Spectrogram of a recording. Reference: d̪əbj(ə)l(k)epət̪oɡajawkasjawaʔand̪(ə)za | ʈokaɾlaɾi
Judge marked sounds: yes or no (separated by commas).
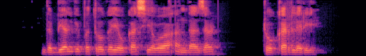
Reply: no, no, no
